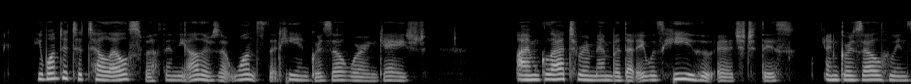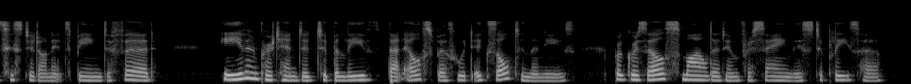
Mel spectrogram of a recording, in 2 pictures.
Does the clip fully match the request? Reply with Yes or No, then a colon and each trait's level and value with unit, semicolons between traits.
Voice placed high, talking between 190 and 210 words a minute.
Yes: high, 200 Hz; average, 195 wpm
